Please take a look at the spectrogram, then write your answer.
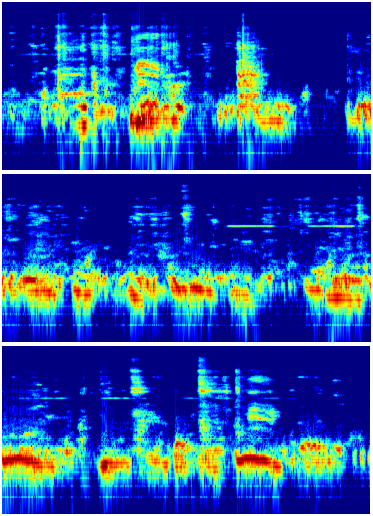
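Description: A pair of Giribaz pigeons in a loft coo repeatedly, their low, throaty calls rising and falling in close, continuous bursts with short pauses between them.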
